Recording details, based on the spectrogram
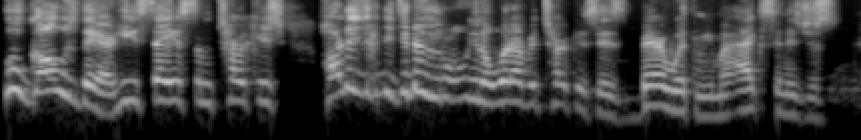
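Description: A man co-hosting a podcast, retelling history in a casual, animated way with many restarts. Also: high-pitched, a little fast. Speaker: podcast co-host. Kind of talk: casual storytelling chat.

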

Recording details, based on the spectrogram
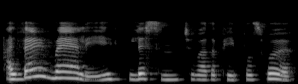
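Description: A woman from South Wales with a South Welsh accent, talking calmly and gently as an interview guest about her music and books. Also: fairly high pitch, normal speed, muffled recording. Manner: gentle, calm, chatty with small laughs. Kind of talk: casual interview chat.

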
